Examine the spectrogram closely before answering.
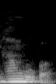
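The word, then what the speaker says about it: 한국어: But pronounced properly, Hangugo, Swahilio, Chungugo, Yongo. Okay. Inasoma pamoja. This G moves to where the silent is, becomes Hangugo.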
